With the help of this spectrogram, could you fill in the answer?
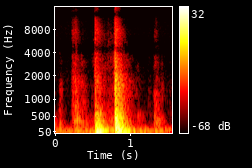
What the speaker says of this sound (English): Somebody needs to shut the door.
